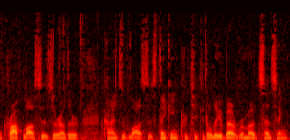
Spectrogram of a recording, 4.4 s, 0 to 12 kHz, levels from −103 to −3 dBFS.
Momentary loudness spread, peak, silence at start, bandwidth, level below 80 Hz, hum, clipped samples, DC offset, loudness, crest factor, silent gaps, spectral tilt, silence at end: 9 LU; -34 dBFS; 0 s; 11 kHz; -82 dBFS; none; under 0.1%; under 0.1%; -53 LUFS; 18 dB; none; -5.5 dB/octave; 0 s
